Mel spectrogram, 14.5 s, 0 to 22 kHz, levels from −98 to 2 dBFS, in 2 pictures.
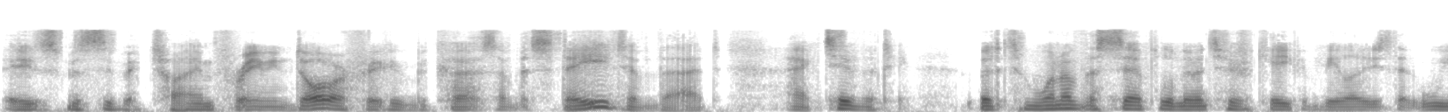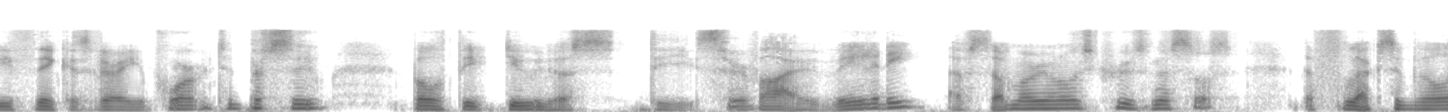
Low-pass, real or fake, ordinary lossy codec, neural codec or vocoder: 7.2 kHz; fake; AAC, 32 kbps; codec, 16 kHz in and 24 kHz out, 0.4 kbps, LongCat-Audio-Codec, four codebook decoder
